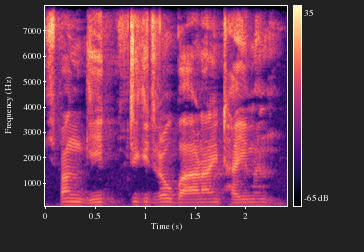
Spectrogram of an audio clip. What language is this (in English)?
Bodo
